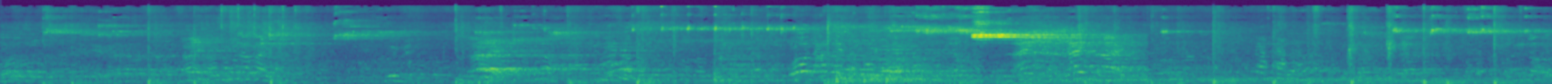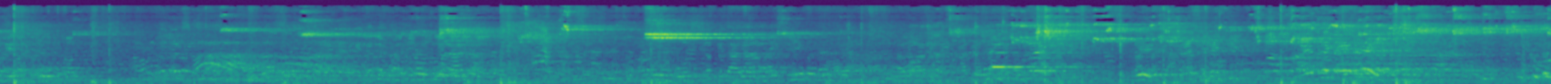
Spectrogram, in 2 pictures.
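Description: A basketball being dribbled and bouncing on a hard indoor court, with players' voices and calls echoing in a large hall. A brief high-pitched squeal cuts through twice, about ten seconds in and again past the twenty-second mark.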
